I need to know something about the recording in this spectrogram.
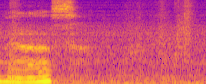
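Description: Fabric rustles softly as it is handled.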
